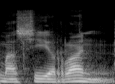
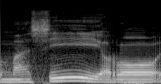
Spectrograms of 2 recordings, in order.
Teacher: Mad iwad kita baca dengan gugurkan satu baris.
